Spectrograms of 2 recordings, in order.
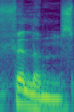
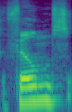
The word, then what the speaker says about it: films: So in British English, we usually use this films with this la la la la la la la, not the la la la la la. There are like dark L's and soft L's. Sorry, dark L's and light L's in English.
